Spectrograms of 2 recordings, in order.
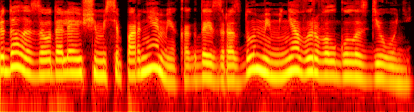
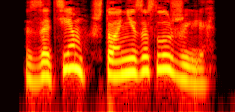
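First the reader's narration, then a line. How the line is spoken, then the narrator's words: Through gritted teeth. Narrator (Russian): процедила сквозь зубы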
